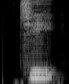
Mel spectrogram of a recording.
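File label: "chi", Japanese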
